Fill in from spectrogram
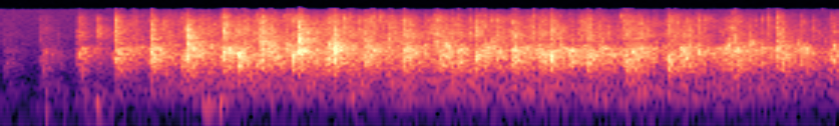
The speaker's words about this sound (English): Can we have a round of applause for all the work that you did,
